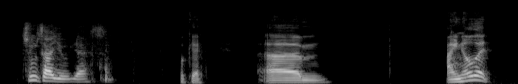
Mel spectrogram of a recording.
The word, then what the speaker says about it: Zhu Zaiyu: I guess I have one question regarding Vincenzo Galilei and how do I pronounce it? Zhu Zaiyu? Zhu Zaiyu, yes.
